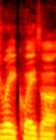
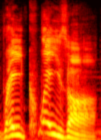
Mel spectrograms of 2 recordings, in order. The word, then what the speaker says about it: Rayquaza: Um It is It is Rayquaza Um Ray as in like space ray, light rays, and quaza.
